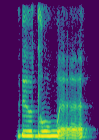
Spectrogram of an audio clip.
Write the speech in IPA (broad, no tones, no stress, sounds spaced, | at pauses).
ɾʲ ɵ d o w ɛ̰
